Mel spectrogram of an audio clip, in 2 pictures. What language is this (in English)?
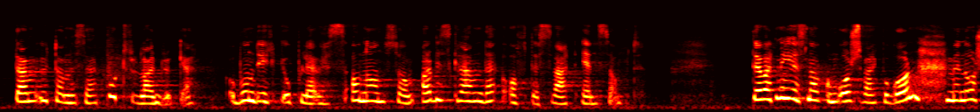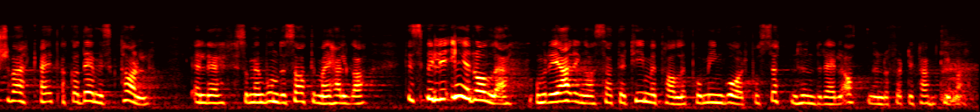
Norwegian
